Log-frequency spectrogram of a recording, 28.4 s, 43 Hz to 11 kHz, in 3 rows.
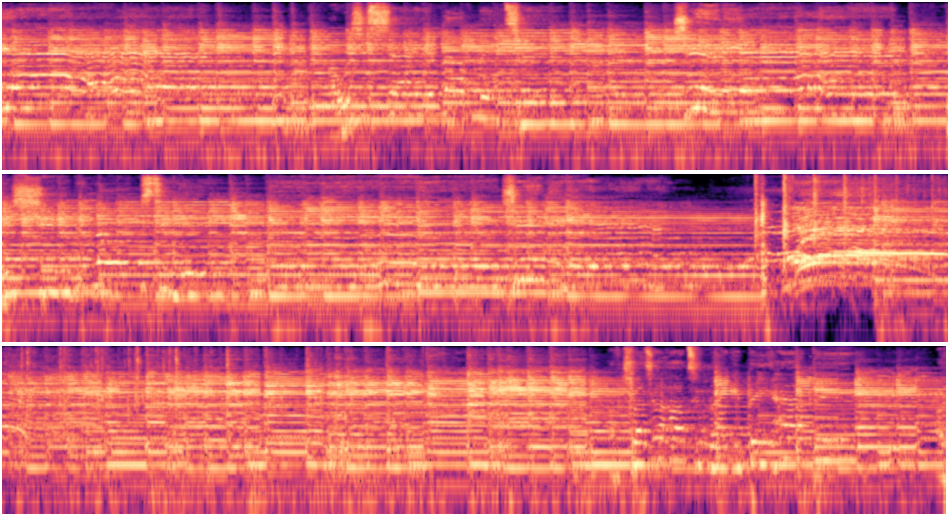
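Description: Live solo song on electric guitar, strummed, with a man's voice singing at times. About 17 seconds in, the playing briefly drops away and comes back with a hard strum.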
